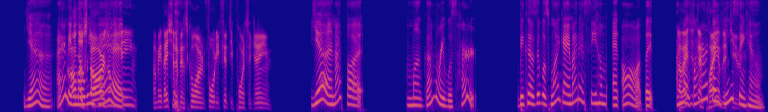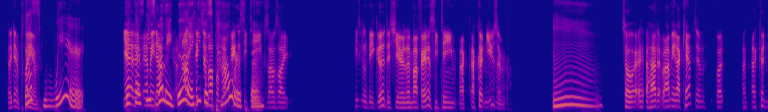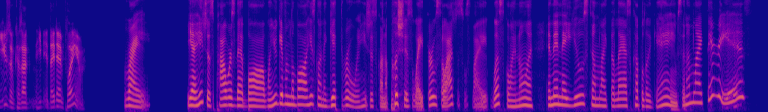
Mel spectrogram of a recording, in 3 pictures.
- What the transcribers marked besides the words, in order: chuckle; put-on voice: "There he is!"
- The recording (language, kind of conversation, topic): English, unstructured, How do you balance being a supportive fan and a critical observer when your team is struggling?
